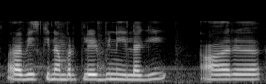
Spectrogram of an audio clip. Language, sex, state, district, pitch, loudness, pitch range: Hindi, female, Madhya Pradesh, Bhopal, 230 Hz, -16 LUFS, 230-235 Hz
